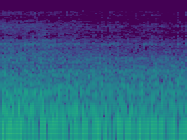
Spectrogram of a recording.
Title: oxygen concentrator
